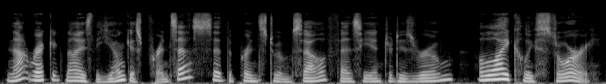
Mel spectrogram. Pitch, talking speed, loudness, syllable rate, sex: 170 Hz, 180 wpm, -19 LUFS, 5.2 syllables/s, female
